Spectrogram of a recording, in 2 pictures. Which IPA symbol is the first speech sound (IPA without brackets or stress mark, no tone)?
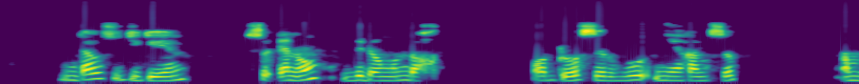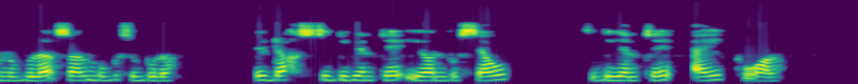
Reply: d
